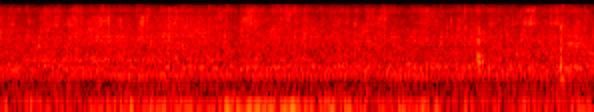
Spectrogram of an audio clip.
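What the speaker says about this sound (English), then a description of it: "we're just going to whisk this together" Cornstarch, milk and apple butter whisked together in a bowl, making a steady, soft swishing hiss that runs unbroken and close, with no voices.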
